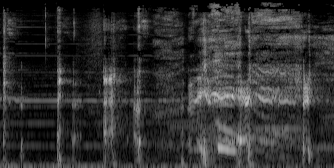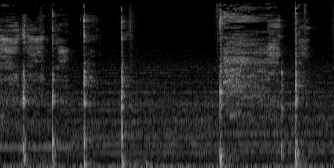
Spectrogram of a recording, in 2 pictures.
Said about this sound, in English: He coughed long and loud.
